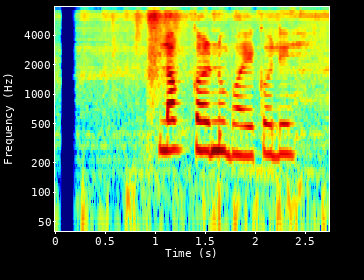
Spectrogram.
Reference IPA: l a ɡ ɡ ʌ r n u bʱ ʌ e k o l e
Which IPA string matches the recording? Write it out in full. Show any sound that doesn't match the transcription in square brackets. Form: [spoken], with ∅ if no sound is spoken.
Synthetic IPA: l [ʌ] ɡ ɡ ʌ r n u bʱ ʌ e k o l e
